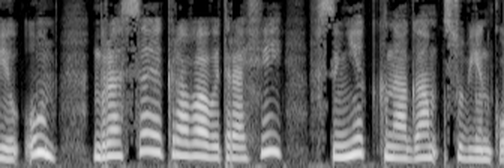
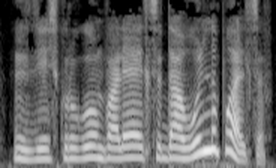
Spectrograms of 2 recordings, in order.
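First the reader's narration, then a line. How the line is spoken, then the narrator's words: Grumbling. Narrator (Russian): пробурчал Якага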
